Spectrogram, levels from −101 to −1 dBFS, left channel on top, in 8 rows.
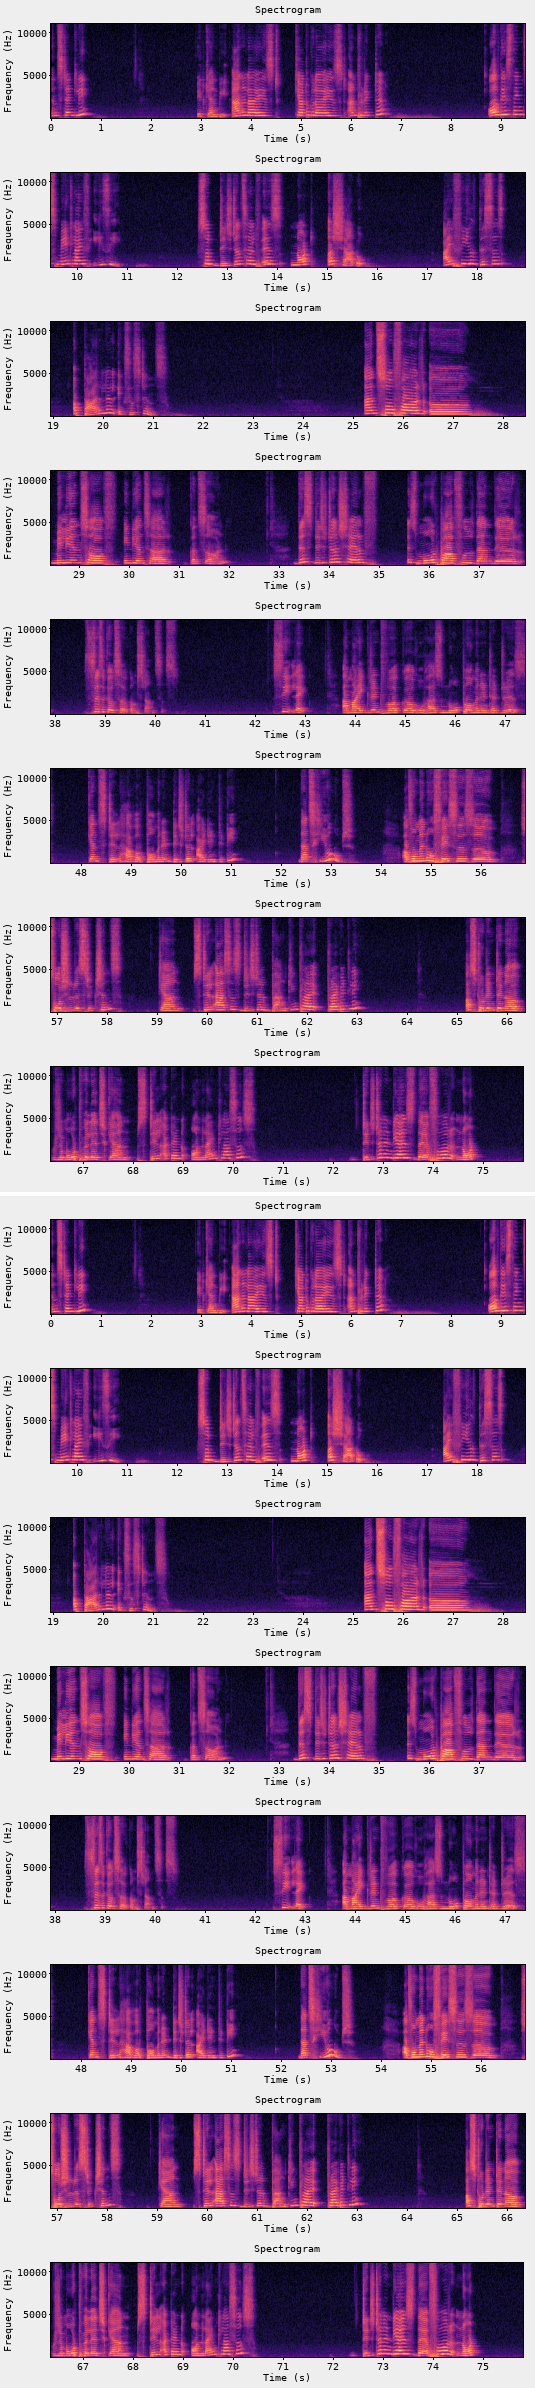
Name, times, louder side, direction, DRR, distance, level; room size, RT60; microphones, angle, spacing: voice 1, 0.0-0.7 2.9-4.4 4.9-6.6 8.7-10.8 12.4-14.6 15.0-15.7 17.3-18.5 19.4-21.2 25.2-27.7 28.4-30.8 31.2-32.0 33.3-34.9 35.6-37.9 38.6-40.4 42.4-43.0 43.8-47.4 48.2-51.1 52.4-53.4 54.4-56.3 56.8-58.3 59.0-59.5 59.7-63.0 65.2-70.4 72.6-74.9, right 2 dB, 20° right, 0.4 m, -23 dB
3.1 x 2.2 x 2.5 m
head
